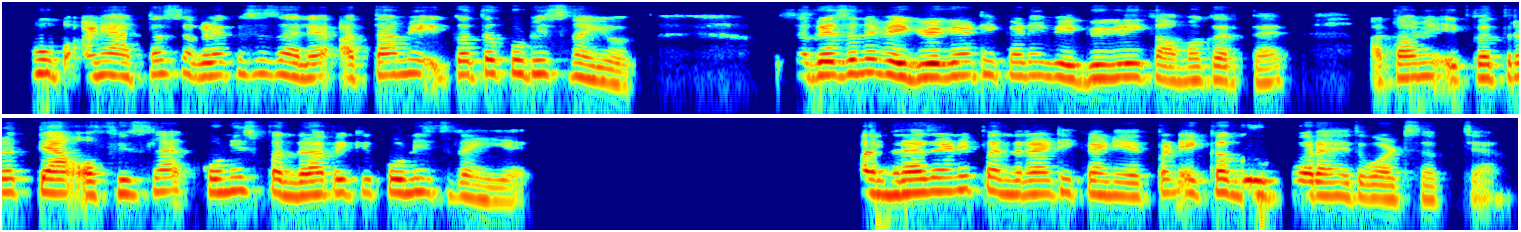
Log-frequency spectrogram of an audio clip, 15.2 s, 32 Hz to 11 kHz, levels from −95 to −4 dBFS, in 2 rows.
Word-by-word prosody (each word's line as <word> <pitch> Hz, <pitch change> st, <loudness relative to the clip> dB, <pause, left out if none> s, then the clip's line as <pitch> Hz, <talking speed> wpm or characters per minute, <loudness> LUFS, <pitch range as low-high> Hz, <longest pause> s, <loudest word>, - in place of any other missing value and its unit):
खूप 275 Hz, -1 st, 0 dB
आणि 235 Hz, +2 st, +1 dB
आता 245 Hz, +1 st, -1 dB
सगळ्या 245 Hz, -2 st, -1 dB
कसं 265 Hz, +1 st, -8 dB
झाल्या, 230 Hz, -3 st, 0 dB
आता 210 Hz, +4 st, -1 dB
आम्ही 265 Hz, +2 st, -1 dB
एकत्र 255 Hz, +2 st, -1 dB
कुठेच 265 Hz, -1 st, -1 dB
नाही 210 Hz, -5 st, 0 dB
आहोत. 150 Hz, -4 st, -5 dB, 0.8 s
सगळे 245 Hz, +1 st, +5 dB
जण 270 Hz, +3 st, +1 dB
वेगवेगळ्या 230 Hz, 0 st, +6 dB
ठिकाणी 245 Hz, -1 st, -5 dB
वेगवेगळी 210 Hz, +1 st, +2 dB
कामं 190 Hz, -2 st, -2 dB
करत 190 Hz, -2 st, -3 dB
आहेत. 170 Hz, +3 st, -6 dB, 0.4 s
आता 215 Hz, -, -1 dB
आम्ही 230 Hz, +2 st, -2 dB
एकत्र 215 Hz, +4 st, -1 dB
त्या 230 Hz, -2 st, +7 dB, 0.2 s
ऑफिसला 220 Hz, +4 st, -2 dB
कोणीच 245 Hz, +2 st, -1 dB
15 205 Hz, -1 st, +3 dB
पैकी 225 Hz, 0 st, -2 dB
कोणीच 230 Hz, 0 st, 0 dB
नाही 155 Hz, -6 st, -3 dB
आहे. -, -, -10 dB, 1.7 s
15 220 Hz, 0 st, +4 dB
जणी 245 Hz, +2 st, +1 dB
15 215 Hz, -3 st, +2 dB
ठिकाणी 210 Hz, -3 st, -2 dB
आहेत, 185 Hz, -, -2 dB
पण 225 Hz, -, -2 dB
एका 220 Hz, +2 st, +2 dB
ग्रुपवर 205 Hz, -1 st, +2 dB
आहेत 190 Hz, -2 st, -1 dB
WhatsAppच्या. 160 Hz, -1 st, -7 dB
225 Hz, 160 wpm, -21 LUFS, 205-245 Hz, 1.7 s, त्या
